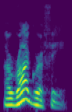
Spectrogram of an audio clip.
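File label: "orography", British English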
